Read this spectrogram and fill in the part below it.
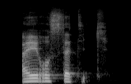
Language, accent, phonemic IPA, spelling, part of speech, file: French, France, /a.e.ʁɔs.ta.tik/, aérostatique, adjective, LL-Q150 (fra)-aérostatique.wav
- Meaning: aerostatic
